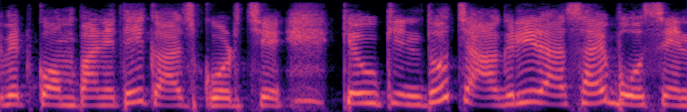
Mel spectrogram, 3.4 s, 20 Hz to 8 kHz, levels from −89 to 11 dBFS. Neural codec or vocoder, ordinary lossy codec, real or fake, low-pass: codec, 16 kHz in and 24 kHz out, 1 kbps, XY-Tokenizer; none; fake; 7.2 kHz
